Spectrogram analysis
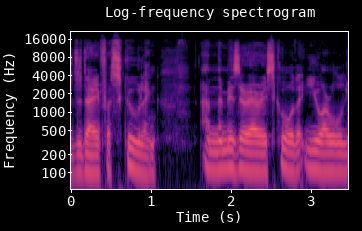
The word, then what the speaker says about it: Miserere: Now remember, bright Italianate. Miserere.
